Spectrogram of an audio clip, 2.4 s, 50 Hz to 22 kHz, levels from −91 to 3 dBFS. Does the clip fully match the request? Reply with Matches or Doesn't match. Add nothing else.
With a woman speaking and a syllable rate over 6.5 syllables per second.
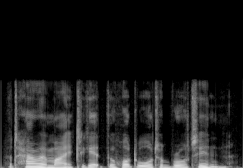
Doesn't match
